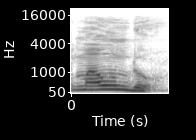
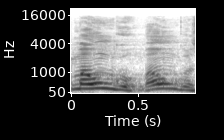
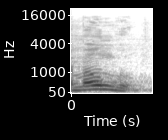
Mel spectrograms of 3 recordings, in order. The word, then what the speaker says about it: Maungu: The Honorable Dick Maundu. Dick. Honorable Dick Maungu, sorry. That is a correct pronunciation. Yeah, Maungu.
